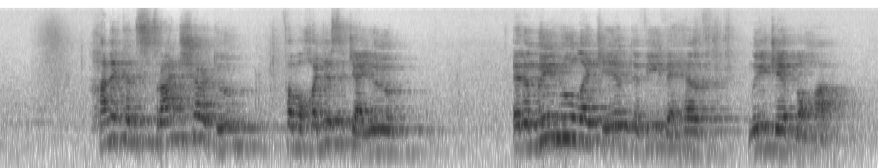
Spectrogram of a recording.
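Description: A man speaks loudly and expressively on a stage, in an echoing hall.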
